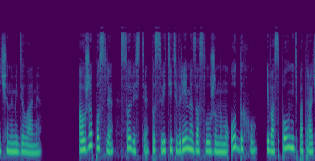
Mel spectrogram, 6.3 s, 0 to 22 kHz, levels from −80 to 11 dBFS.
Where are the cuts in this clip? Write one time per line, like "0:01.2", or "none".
0:02.4
0:03.0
